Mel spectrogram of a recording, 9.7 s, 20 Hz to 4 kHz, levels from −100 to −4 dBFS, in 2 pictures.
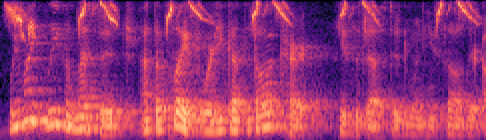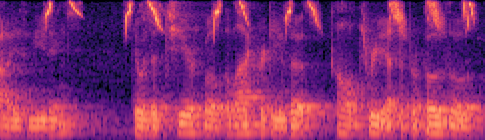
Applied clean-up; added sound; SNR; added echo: none; Bird vocalization, bird call, bird song; 2 dB; reverberation time 0.9 s.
